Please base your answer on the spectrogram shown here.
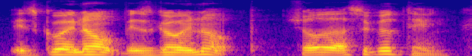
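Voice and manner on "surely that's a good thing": usual speaking voice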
